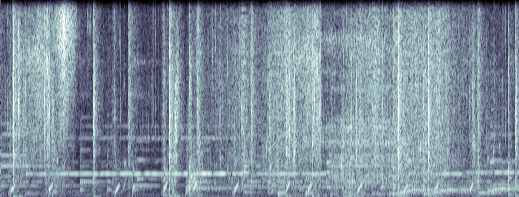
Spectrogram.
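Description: Plants set into water in the Plants vs. Zombies video game make a quick series of bubbly plops and watery blips, rapid and rhythmic, layered over faint game music with bright chiming notes.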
